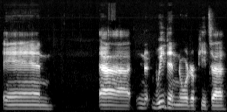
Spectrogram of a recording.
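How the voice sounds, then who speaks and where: Bright-voiced man rambling casually, dry sound. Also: mid-range voice, fairly even intonation, slow pace, smooth, no room sound. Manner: rambling, filler-heavy, teasing. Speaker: host of a social audio room. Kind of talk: casual chat.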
